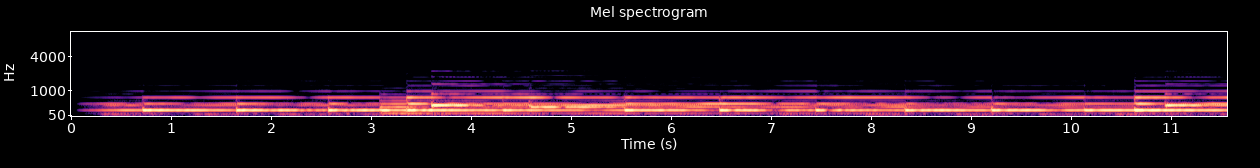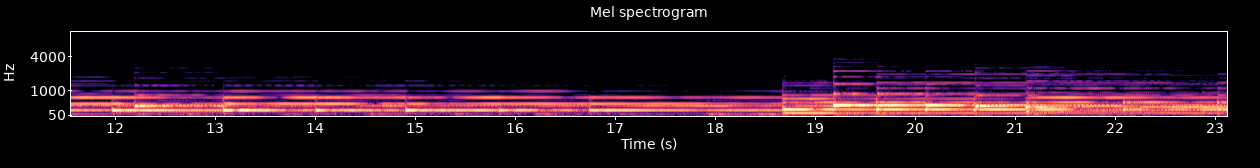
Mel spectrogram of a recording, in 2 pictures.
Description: Piano Theme

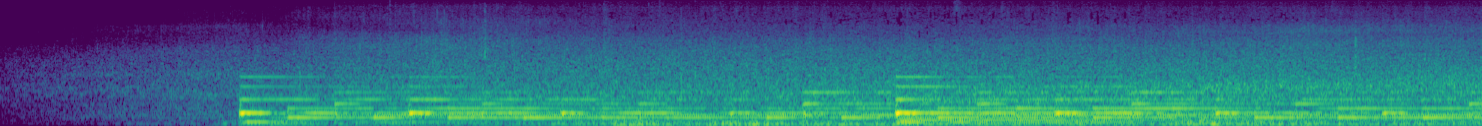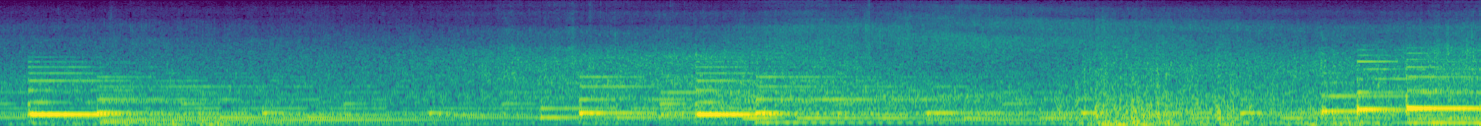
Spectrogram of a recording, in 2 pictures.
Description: Piano and Rain

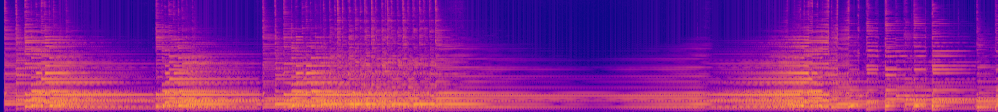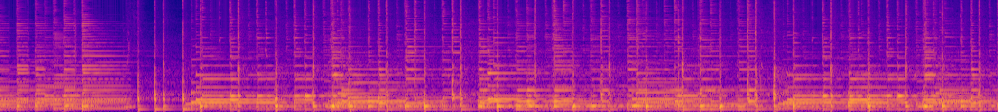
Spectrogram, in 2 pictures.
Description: Guitar + Pipe

